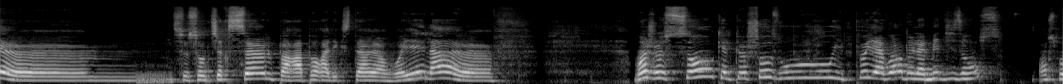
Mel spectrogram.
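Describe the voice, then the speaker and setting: A woman giving a casual, chatty tarot reading, often hesitating and repeating her words. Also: fairly high pitch. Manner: chatty, hesitant, repeats words, laughs and hums song lines. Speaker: tarot reader.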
